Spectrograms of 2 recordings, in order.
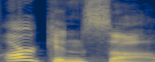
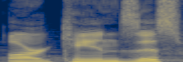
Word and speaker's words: Arkansas: way they decided is Arkansas with three syllables a silent final s and accents on the first and last syllables mispronouncing it as R Kansas was labeled an innovation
